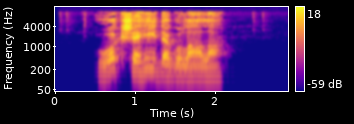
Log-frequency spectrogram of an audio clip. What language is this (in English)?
Central Kurdish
